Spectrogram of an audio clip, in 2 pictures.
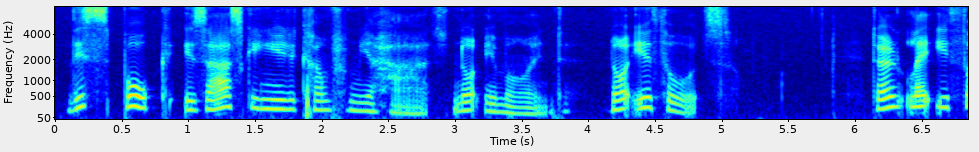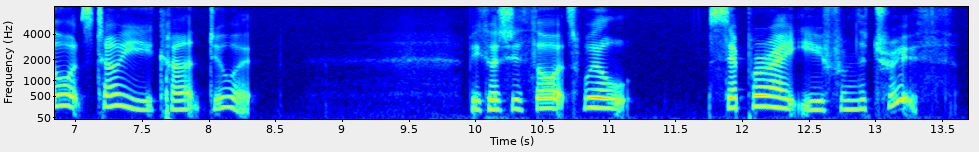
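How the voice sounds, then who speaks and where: A woman reading aloud and reflecting on spiritual teachings in a deliberate, emphatic way, with pauses between phrases. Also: medium pitch, gravelly, a little mellow, no echo, clean studio sound. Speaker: host of a spiritual reading channel.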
